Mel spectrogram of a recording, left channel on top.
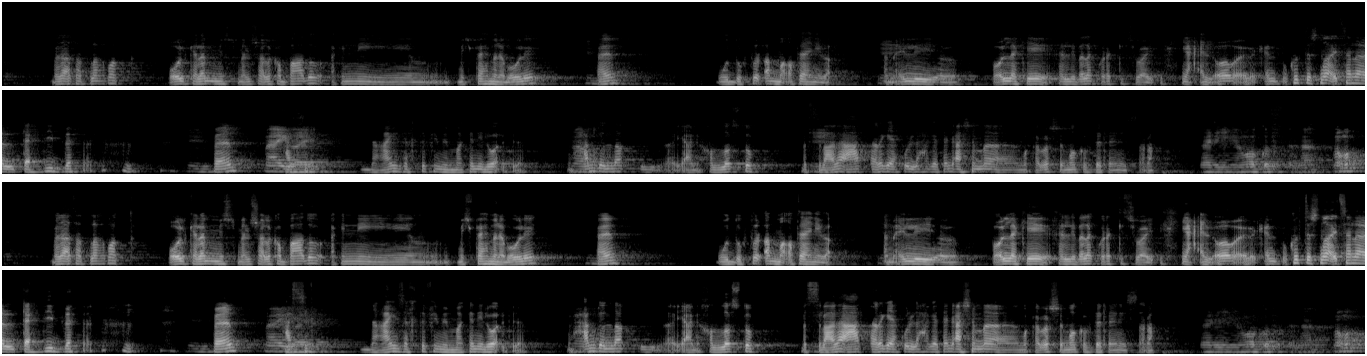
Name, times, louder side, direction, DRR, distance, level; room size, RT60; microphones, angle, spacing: voice 1, 0.5-1.2 1.7-5.4 5.9-6.2 7.1-8.3 8.8-9.6 9.9-14.5 14.8-15.0 15.7-16.0 16.4-16.6 17.2-18.9 19.3-21.2 21.6-25.2, right 4 dB, 65° right, 0.8 m, -29 dB
voice 2, 16.3-16.8 19.3-19.6 21.7-21.9 25.6-27.1, left 2 dB, 50° left, 4.8 m, -37 dB
28.5 x 28.0 x 6.6 m
head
